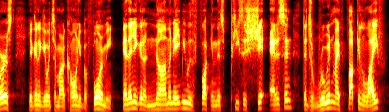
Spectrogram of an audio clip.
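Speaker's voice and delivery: ordinary talk, nothing marked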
